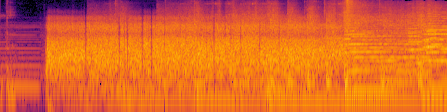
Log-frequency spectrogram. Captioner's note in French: nombreux coups de feu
